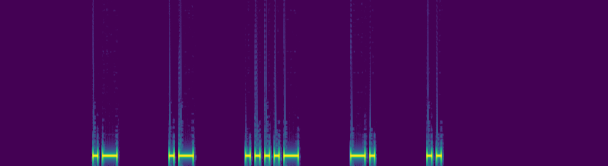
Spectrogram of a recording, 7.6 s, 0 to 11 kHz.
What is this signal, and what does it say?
Morse code, heard as a keyed tone, about 20 wpm, spaced as for 10 wpm, 700 Hz. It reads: AA4NI
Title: 102 Lesson 17g - Letter u - Call Signs 20wpm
